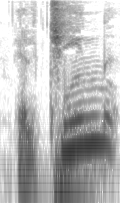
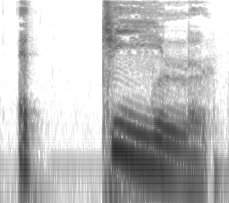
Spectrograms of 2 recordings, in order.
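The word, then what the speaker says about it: Et-Tin (التين): Mais en réalité, il faut prononcer En-Nil, Et-Tin. C'est un phénomène phonétique qui fait que le lam de l'article cède la place à la première consonne du nom, et donc on prononce deux fois le nun pour ennil et deux fois le ta pour ettin.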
